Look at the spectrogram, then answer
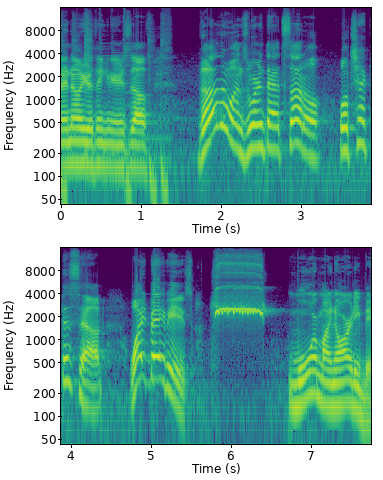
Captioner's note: whistle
